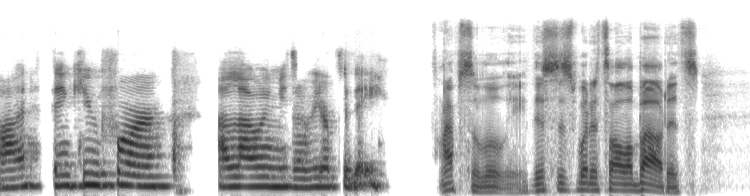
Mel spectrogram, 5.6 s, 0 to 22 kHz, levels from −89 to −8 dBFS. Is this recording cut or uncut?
cut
